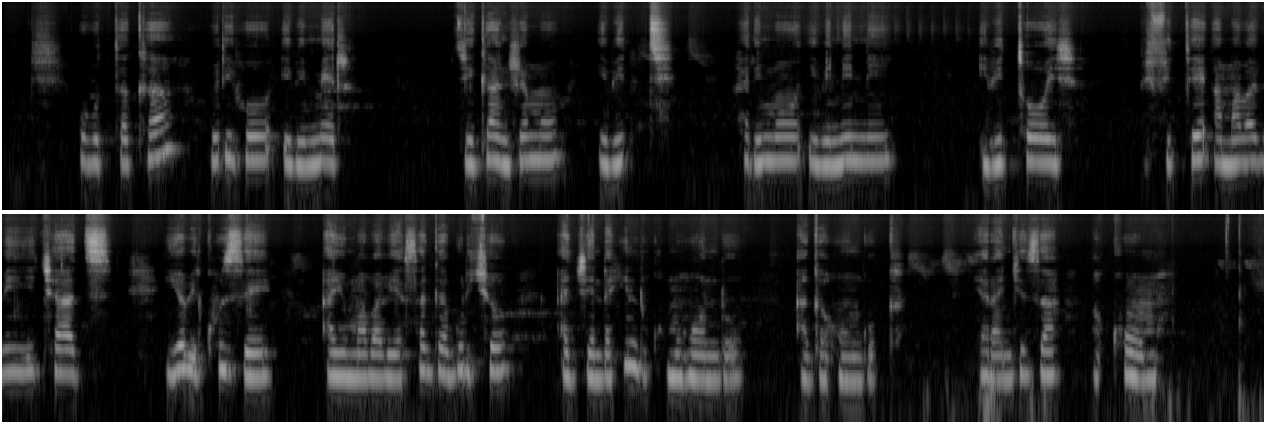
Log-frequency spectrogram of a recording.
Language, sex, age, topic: Kinyarwanda, female, 18-24, health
